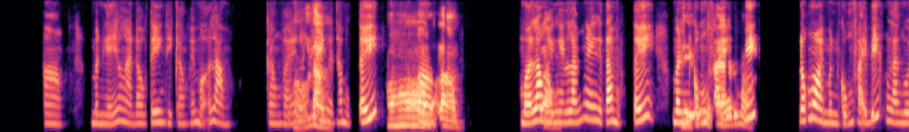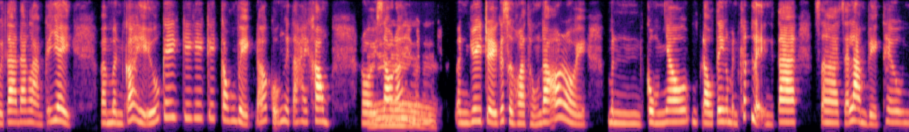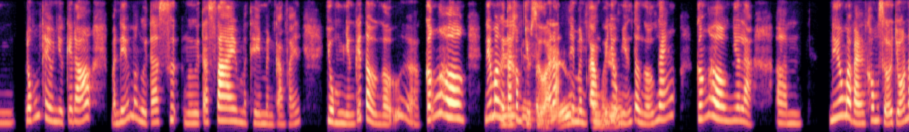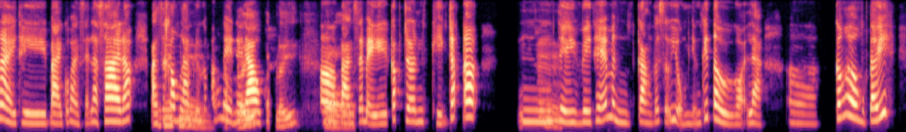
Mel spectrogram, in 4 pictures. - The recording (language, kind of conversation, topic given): Vietnamese, podcast, Bạn thích được góp ý nhẹ nhàng hay thẳng thắn hơn?
- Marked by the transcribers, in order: tapping; other background noise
